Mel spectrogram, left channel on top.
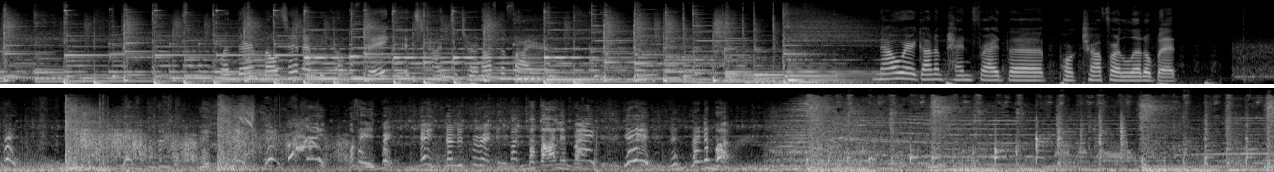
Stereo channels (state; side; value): different; both; correlation -0.01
